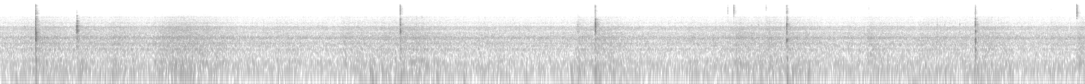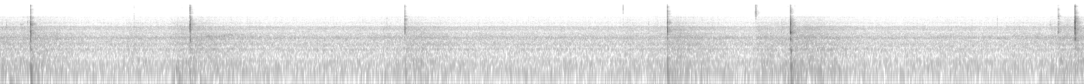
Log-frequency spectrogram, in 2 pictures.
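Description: Rubber loom bands being stretched onto the plastic pegs of a Rainbow Loom, two at a time, giving sharp, irregular clicks and snaps every second or few over a faint hiss.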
